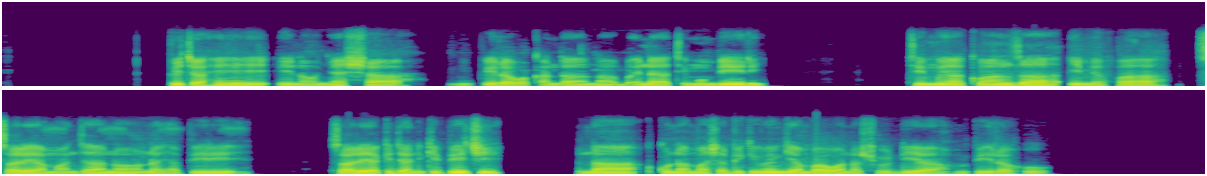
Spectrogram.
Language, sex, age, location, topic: Swahili, male, 25-35, Kisii, government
